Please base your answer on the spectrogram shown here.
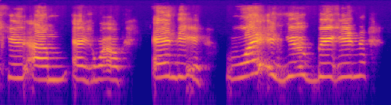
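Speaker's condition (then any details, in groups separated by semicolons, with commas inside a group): Cerebral palsy; from birth; impaired speech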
